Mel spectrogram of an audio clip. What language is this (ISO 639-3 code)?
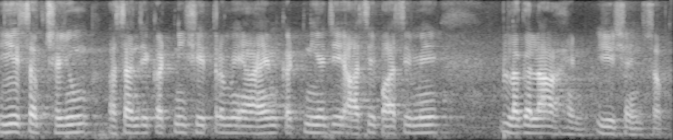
snd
